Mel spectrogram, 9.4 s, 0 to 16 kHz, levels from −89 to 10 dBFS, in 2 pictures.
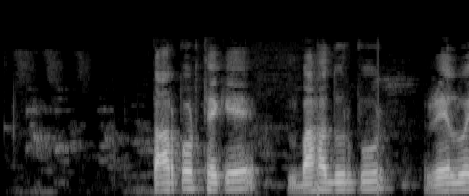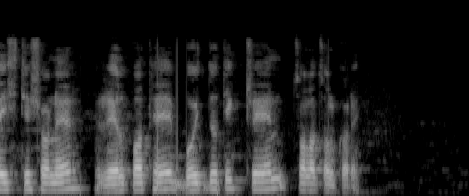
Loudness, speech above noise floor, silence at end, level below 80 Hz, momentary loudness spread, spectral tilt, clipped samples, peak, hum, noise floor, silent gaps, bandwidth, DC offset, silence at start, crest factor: -24 LUFS; 55 dB; 1.1 s; -64 dBFS; 10 LU; -7 dB/octave; under 0.1%; -6 dBFS; none; -78 dBFS; none; 7.6 kHz; under 0.1%; 1.55 s; 20 dB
